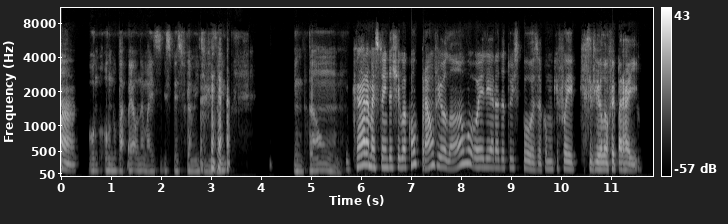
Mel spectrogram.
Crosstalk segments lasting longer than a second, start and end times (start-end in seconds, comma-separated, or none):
none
